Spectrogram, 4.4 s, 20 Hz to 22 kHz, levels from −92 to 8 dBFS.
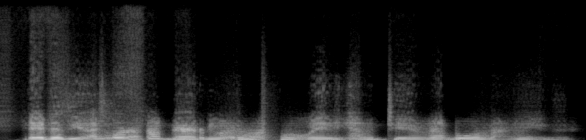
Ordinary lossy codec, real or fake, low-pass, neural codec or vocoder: none; fake; none; codec, 44.1 kHz, 0.9 kbps, DAC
